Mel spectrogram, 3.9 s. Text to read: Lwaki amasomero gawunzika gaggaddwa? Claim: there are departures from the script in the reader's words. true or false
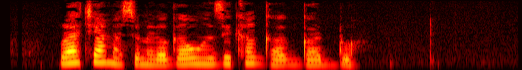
false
